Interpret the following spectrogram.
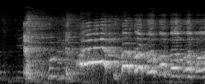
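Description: An actor laughing loudly in a high-pitched voice, starting about a quarter second in.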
